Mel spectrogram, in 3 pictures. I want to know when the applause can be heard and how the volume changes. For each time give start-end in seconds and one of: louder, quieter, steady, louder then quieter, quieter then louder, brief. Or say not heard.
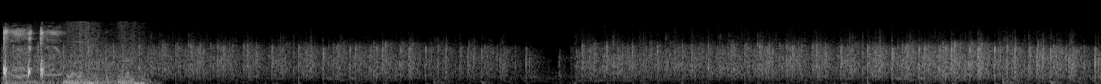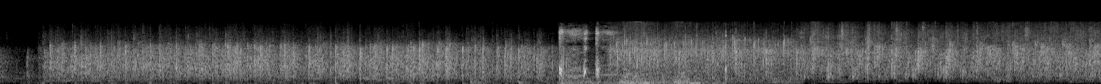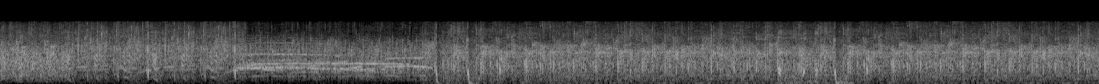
0.0-32.9 louder.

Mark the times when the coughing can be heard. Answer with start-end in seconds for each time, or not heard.
0.0-1.5, 16.6-18.3, 29.8-30.6.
